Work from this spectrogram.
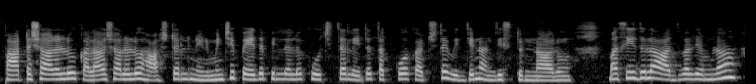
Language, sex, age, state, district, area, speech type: Telugu, female, 18-30, Telangana, Suryapet, urban, spontaneous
